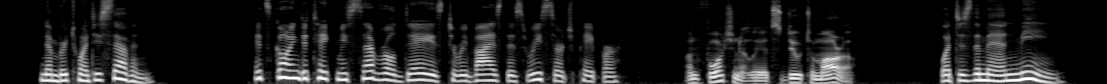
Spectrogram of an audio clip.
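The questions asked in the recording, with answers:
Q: What does the man mean?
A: He doesn't have enough time to revise the paper before it's due.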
